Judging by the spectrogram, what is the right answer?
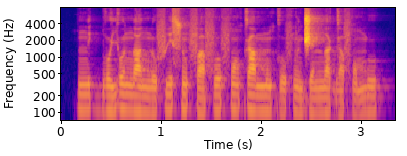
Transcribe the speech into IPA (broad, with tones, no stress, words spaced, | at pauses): ni˧ɡ͡bo˧jo˦na˧ no˨fi˨˦sũ˧ fa˨fo˨˦ fɔ̃˦ka˦ mũ˧ko˨fũ˧d͡ʒɛ˧ na˧ ɡa˨fɔ̃˨ mu˧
